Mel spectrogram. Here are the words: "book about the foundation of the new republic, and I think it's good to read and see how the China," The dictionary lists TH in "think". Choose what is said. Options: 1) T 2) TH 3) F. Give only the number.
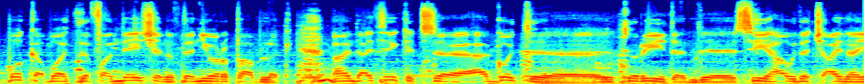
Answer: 2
